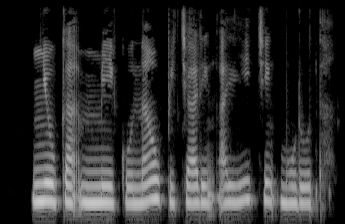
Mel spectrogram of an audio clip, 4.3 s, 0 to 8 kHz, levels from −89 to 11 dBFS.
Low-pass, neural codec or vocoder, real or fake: 7.2 kHz; none; real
